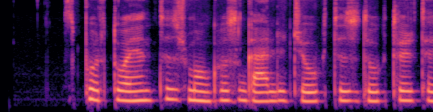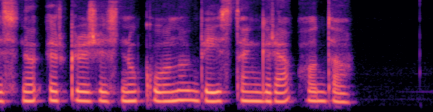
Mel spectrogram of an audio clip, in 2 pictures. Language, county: Lithuanian, Vilnius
